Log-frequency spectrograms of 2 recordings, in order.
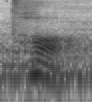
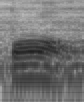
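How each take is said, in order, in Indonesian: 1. Bunyi t itu ringan dan tipis. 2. Bunyi t itu berat dan tebal. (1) "bukan ta ya" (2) "tebal sekali"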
